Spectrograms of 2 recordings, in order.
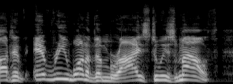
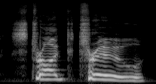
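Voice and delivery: high, measured, steady command; firm; 6 semitones higher than usual. Acted. Tootles offers himself to Peter, firm. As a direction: hold firm on both words. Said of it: "he said firmly".

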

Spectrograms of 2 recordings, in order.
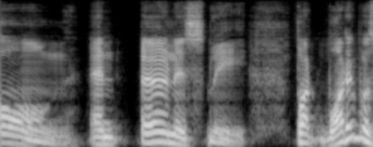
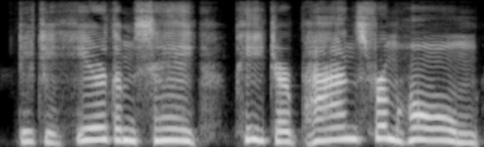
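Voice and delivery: high, hushed henchman; lightly mimed stage whisper, pitched high; whispering Smee; 6 semitones higher than usual. A narrator's reading. Smee reports the overheard news to Hook, hushed and high. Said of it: "Smee whispered".

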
